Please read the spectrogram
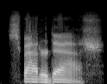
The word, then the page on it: spatterdash: American English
